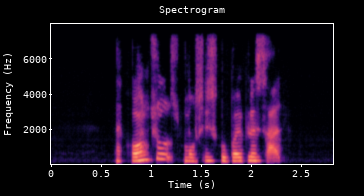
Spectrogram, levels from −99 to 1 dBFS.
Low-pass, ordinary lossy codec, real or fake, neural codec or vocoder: 7.2 kHz; none; fake; autoencoder, 48 kHz, 128 numbers a frame, DAC-VAE, trained on Japanese speech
